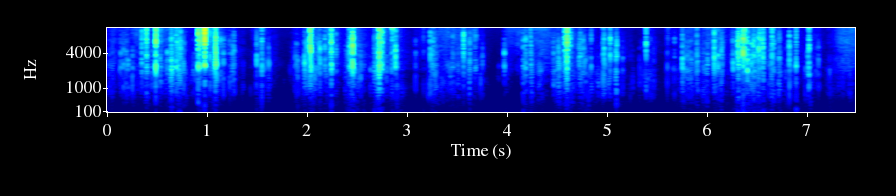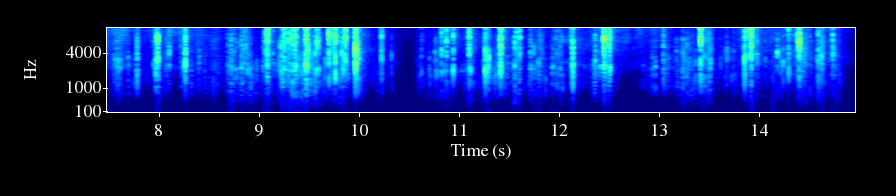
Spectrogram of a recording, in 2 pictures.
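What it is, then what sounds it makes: Paper bag being crinkled. Hands fold and crinkle an empty white paper sandwich bag, then press it flat with their fingertips. The result is a dense series of dry, bright crinkling and crunching bursts with quiet gaps, almost no low end, and no ringing.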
